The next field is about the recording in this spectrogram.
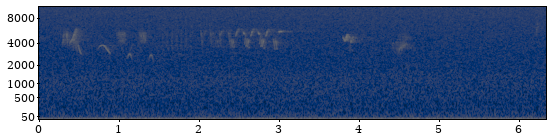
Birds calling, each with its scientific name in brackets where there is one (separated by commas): MacGillivray's Warbler (Geothlypis tolmiei), Dusky Flycatcher (Empidonax oberholseri), Green-tailed Towhee (Pipilo chlorurus)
